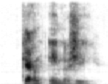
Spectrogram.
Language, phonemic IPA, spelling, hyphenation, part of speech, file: Dutch, /ˈkɛrᵊnˌenɛrˌʒi/, kernenergie, kern‧ener‧gie, noun, Nl-kernenergie.ogg
- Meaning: nuclear energy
